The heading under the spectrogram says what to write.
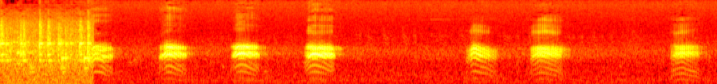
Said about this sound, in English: A huge Tibetan crow. I remember being startled by the bizarre sounds made by a huge Tibetan crow hopping across a high field.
